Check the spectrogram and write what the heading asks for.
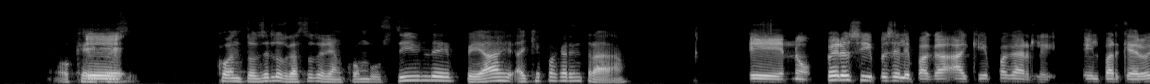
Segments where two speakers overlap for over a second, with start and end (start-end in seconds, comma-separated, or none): none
